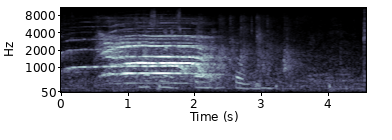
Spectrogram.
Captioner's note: applause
